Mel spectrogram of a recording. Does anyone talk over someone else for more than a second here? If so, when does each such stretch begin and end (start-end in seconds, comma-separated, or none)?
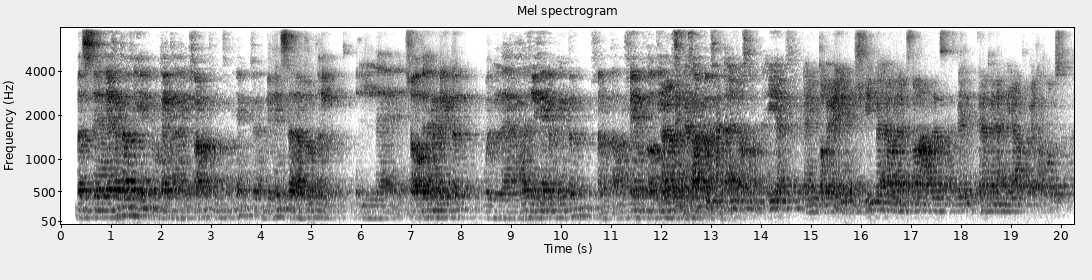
12.0-13.2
